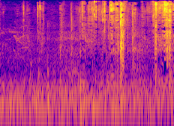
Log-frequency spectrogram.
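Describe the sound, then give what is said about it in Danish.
Keys on a key clip that also holds a card jangle in a few quick metallic bursts, light bright clinks, fairly quiet, with no talking over them. “Kan du høre det klirre?”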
